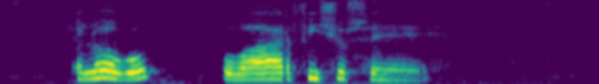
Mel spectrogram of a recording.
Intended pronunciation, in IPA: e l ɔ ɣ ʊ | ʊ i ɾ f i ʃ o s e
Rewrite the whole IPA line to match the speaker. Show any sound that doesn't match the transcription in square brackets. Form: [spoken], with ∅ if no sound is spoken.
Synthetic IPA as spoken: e l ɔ ɣ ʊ | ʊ [a] ɾ f i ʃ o s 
